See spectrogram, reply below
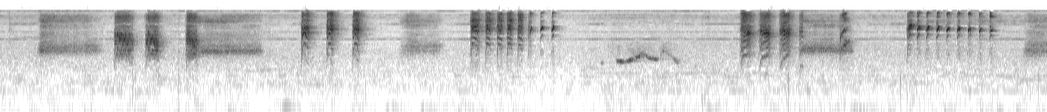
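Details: Green leafbird pouring out long buzzy bursts, quick trills, a soft whistled phrase midway, and closing runs of fast repeated chips.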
